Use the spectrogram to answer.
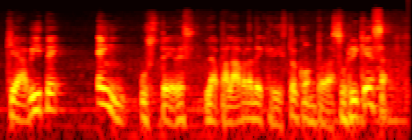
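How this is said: The stress is on "en".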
